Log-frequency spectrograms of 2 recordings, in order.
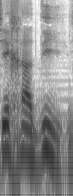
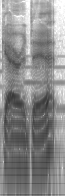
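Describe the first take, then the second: First: The name is said with a French pronunciation. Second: The name is said with a clumsy, misread pronunciation. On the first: This is the accurate original pronunciation. "the French accurate way" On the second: Someone unfamiliar with the name says it this way. "the never said it in their life way"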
